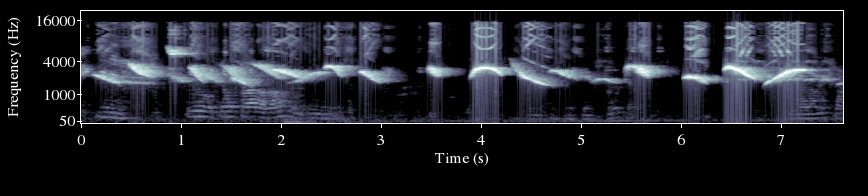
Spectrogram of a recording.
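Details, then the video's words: Green-winged saltator singing rich, slurred whistles, mostly descending, grouped in short phrases with brief silences between them, with faint softer notes in the background. "Trinca Ferro (cantando)"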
